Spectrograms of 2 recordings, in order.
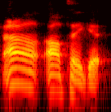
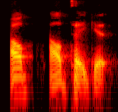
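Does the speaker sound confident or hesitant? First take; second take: confident; hesitant. First: It is said in a confident, assured tone. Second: It is said in a hesitant, unsure tone. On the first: The writer is sure of taking it. "You read that way more confident than I wrote it" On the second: The writer is unsure about taking it. "Was it more like that?"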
